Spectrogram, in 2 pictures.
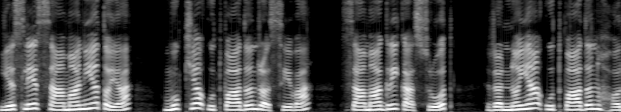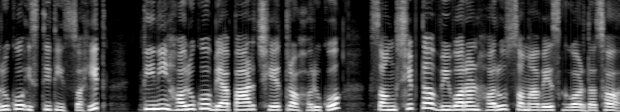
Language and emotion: Nepali, neutral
